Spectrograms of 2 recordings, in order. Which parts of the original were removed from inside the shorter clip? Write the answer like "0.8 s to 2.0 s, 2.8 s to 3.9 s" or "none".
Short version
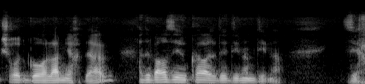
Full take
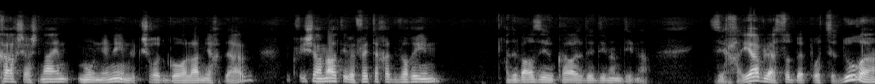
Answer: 2.8 s to 5.0 s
